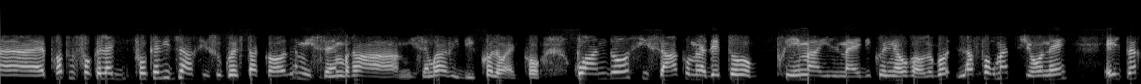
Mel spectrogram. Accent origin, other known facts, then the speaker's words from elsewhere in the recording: France; Italian is a second language; now in Padua, Italy; Io sono una francese che vive in Italia da 28 anni.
